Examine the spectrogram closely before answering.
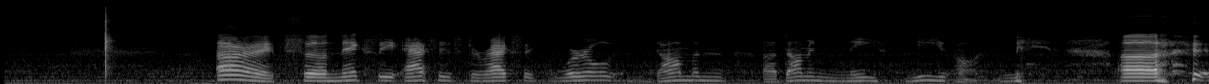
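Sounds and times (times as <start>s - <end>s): faint low hum: 0.1s - 12.0s.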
